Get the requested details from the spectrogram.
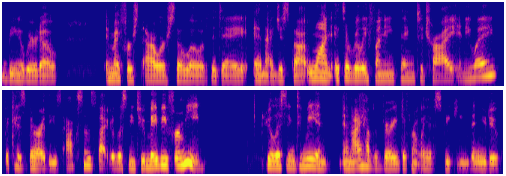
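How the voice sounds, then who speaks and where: A woman's voice: low-pitched, steady tone, fairly quick, dry recording. A woman in her forties from Texas, hosting a rambling, self-deprecating solo talk from her home kitchen. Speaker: podcast host. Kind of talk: casual solo monologue.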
